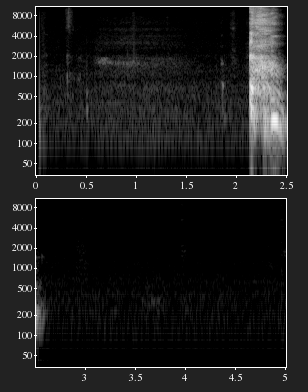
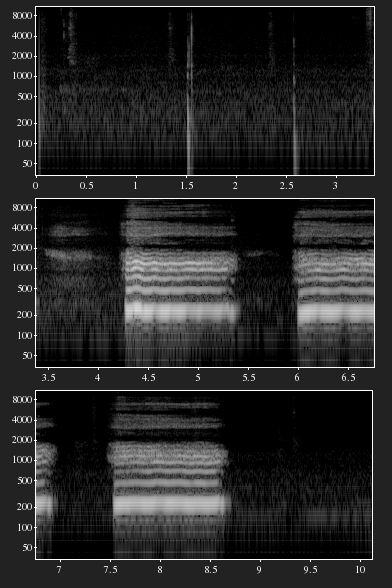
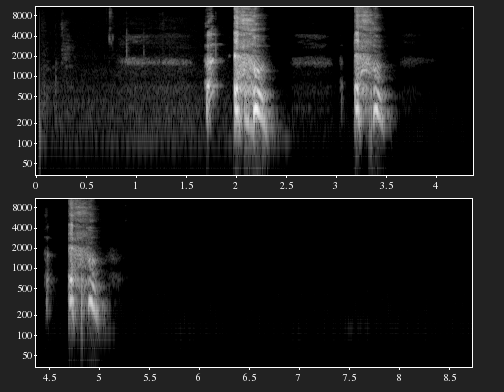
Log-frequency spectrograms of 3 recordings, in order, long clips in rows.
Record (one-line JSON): {"cough_length": "5.0 s", "cough_amplitude": 32762, "cough_signal_mean_std_ratio": 0.19, "exhalation_length": "10.1 s", "exhalation_amplitude": 10429, "exhalation_signal_mean_std_ratio": 0.49, "three_cough_length": "8.7 s", "three_cough_amplitude": 28101, "three_cough_signal_mean_std_ratio": 0.22, "survey_phase": "beta (2021-08-13 to 2022-03-07)", "age": "65+", "gender": "Female", "wearing_mask": "No", "symptom_none": true, "smoker_status": "Ex-smoker", "respiratory_condition_asthma": false, "respiratory_condition_other": false, "recruitment_source": "REACT", "submission_delay": "1 day", "covid_test_result": "Negative", "covid_test_method": "RT-qPCR"}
